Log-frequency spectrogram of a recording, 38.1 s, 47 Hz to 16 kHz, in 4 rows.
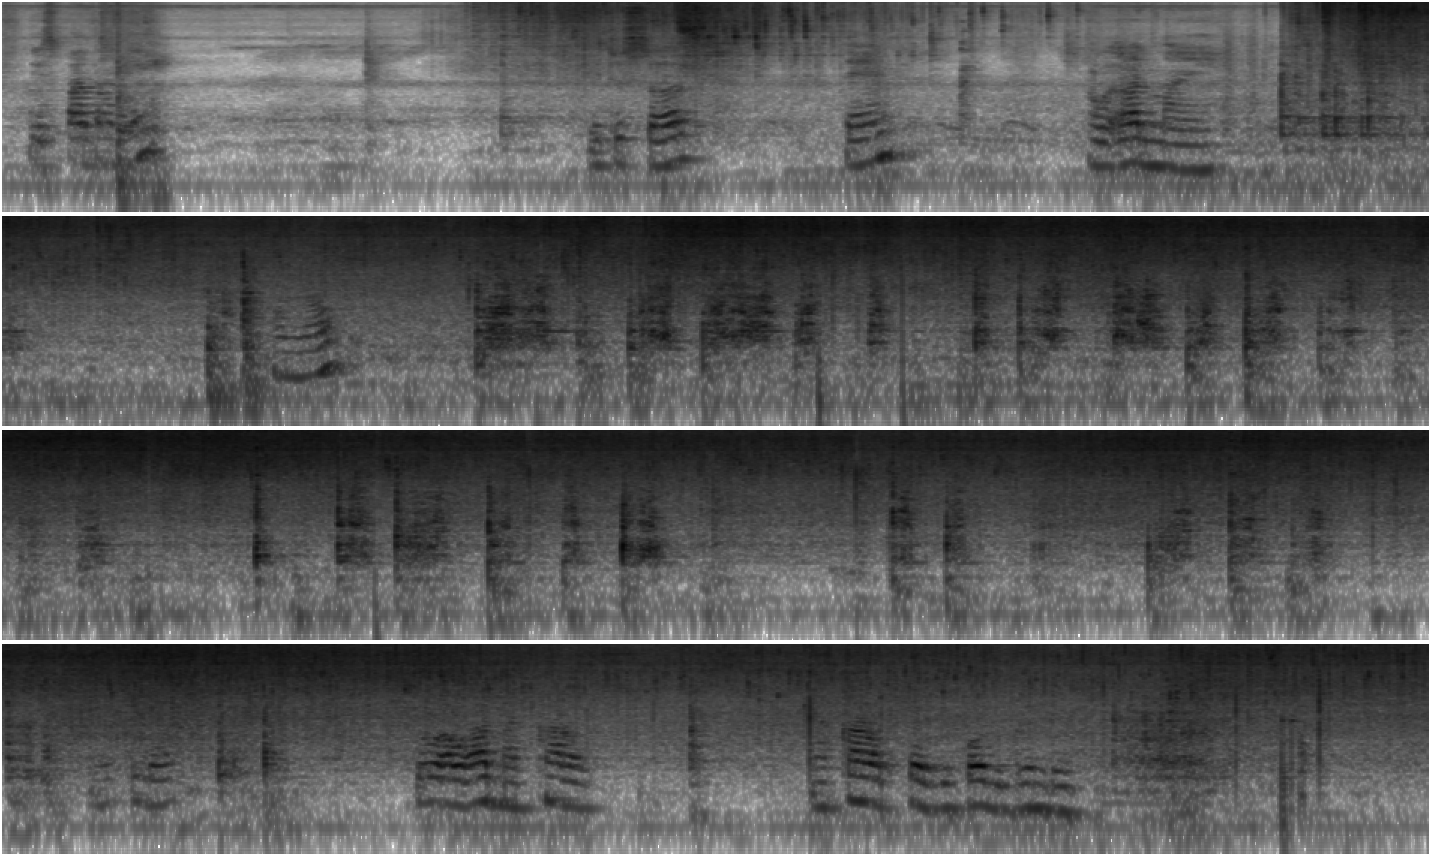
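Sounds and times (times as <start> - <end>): onions sizzling in oil: 3.0 - 5.9, 8.6 - 38.0
spatula scraping a pan: 8.5 - 9.9, 12.6 - 24.1, 24.7 - 30.7, 35.8 - 37.4.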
